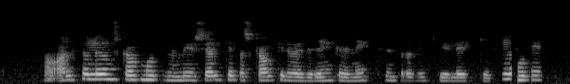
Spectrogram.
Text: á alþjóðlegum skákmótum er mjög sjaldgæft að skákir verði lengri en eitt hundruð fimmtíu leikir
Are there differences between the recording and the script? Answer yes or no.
yes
